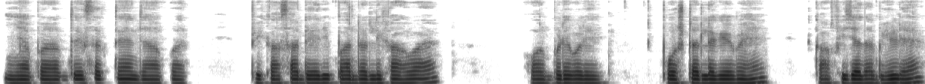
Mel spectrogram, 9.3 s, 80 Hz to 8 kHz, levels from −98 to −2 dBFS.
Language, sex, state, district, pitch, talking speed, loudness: Hindi, male, Chhattisgarh, Bastar, 130 Hz, 160 wpm, -19 LUFS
